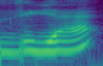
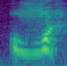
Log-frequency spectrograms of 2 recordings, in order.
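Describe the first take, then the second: First: The consonant is a hard z sound. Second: The consonant is a soft zh-like sound. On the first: The speaker calls it wrong. "it's not zie" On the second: The speaker calls it right. "it's je"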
